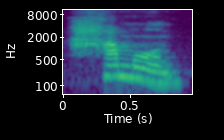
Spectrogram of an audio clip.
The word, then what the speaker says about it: jamón: Todas as palavras que você vê com J no espanhol, você vai pronunciar dessa maneira. Um exemplo aqui de cabeça que eu falo para vocês é a palavra jamón.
